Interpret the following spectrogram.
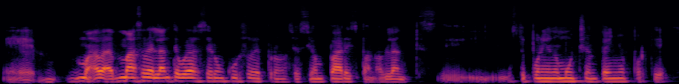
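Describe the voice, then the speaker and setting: Guy teaching english grammar, slow repeated examples, lots of ehs, kinda gravelly, muffled lo-fi audio. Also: mid-range voice, fairly even intonation. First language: Spanish. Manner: explains patiently, repeats example words slowly; many fillers and self-corrections. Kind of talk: online grammar lesson.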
